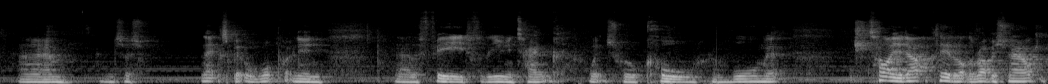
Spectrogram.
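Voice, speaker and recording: A man talks at a moderate pace with fairly even intonation and long, frequent pauses. There is audible room echo and light background noise. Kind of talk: casual vlog chat. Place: workshop. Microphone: phone near.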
